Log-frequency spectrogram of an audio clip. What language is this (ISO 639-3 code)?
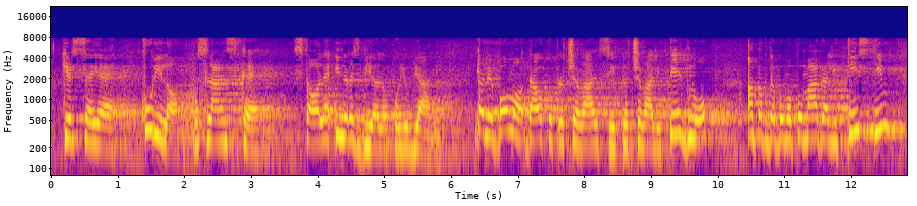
slv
